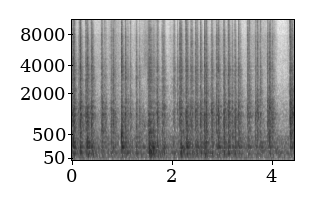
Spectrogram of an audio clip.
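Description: Long pointed acrylic nails tap and drum on the flat stainless steel side panel of a large, hollow commercial microwave. The result is a rapid, uneven run of crisp, bright clicks with a short metallic ring, plus a few louder knocks.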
